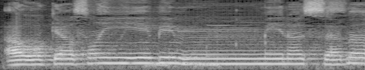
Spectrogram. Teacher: Lihat mim fathah kemudian ada alif dan dia menjadi panjang. Ini 4 atau 5 harokat yang biasa disebut sebagai mad wajib muttasil.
